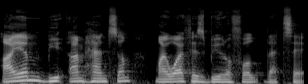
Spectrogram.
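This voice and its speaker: Speaking at a moderate pace with lively intonation, a man with an Arabic accent and a medium pitch is heard in a very clean recording with a silent background. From North Africa. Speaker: imam and Islamic scholar. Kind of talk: religious talk in podcast interview.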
